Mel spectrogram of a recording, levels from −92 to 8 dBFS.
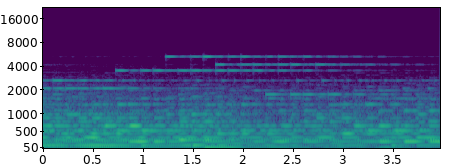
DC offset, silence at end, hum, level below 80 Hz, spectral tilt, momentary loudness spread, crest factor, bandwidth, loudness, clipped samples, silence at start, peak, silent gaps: under 0.1%; 0 s; none; -42 dBFS; -9.5 dB/octave; 6 LU; 14 dB; 5.8 kHz; -31 LUFS; under 0.1%; 0 s; -16 dBFS; none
